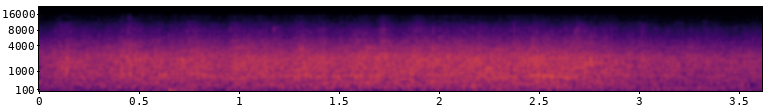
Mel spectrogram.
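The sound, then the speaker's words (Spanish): A large football stadium crowd applauds the player Weisman as he comes onto the pitch, in a dense, continuous wash of clapping that holds at an even, fairly loud level for the whole stretch, with no voices standing out. “Y este aplauso no es a Kennedy, es a Weisman, ¿eh?”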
